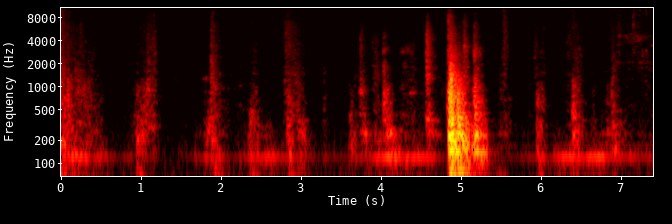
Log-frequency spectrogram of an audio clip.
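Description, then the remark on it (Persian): A door is shut with a single solid thud, preceded and followed by soft shuffling and handling noises from someone moving, against a faint low hum. “یه لحظه من این در رو ببندم سر صدا هستم”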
